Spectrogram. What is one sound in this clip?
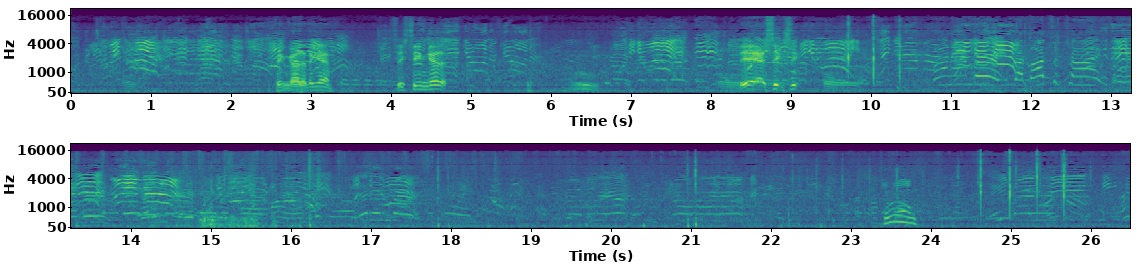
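A woman nearby shouts encouragement loudly and excitedly.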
